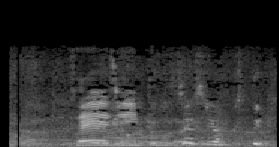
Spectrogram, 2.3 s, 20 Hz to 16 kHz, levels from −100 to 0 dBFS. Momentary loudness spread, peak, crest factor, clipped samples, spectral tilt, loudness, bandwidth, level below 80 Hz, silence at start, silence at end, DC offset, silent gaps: 18 LU; -14 dBFS; 18 dB; under 0.1%; -2.5 dB/octave; -31 LUFS; 11.5 kHz; -74 dBFS; 0.05 s; 0 s; under 0.1%; none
